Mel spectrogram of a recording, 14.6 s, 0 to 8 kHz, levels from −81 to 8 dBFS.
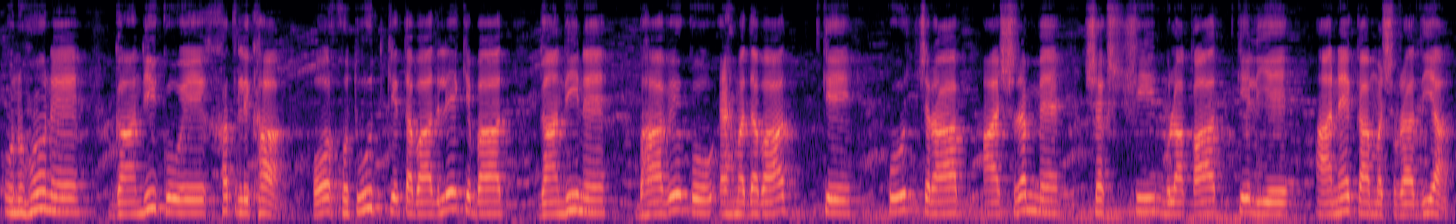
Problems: constant background noise, continuous background conversations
